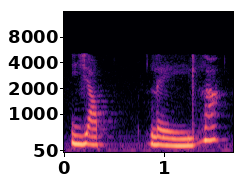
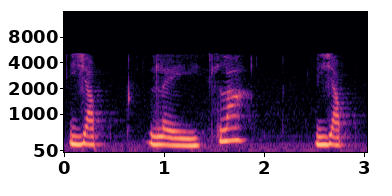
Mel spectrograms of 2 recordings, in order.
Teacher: 赚大钱。还有你去抽屉找一下钥匙在不在，广东话说你去柜桶找找看下锁匙在不在。不知道大家有没有留意，抽屉在广东话里面我们说的是柜桶，柜就是柜子的柜，桶就是水桶的桶，这个就是抽屉柜桶。找一下就是玩玩，或者是玩哈。在不在，广东话说还唔喺度，还唔喺度。好，回到啦，再举个例子，快点去洗手吧，快点去洗手啦，快点去洗手啦。普通话里的点，快点那个点，广东话可以用滴来代替。上面就是我们用啦延伸出来的一些广东话的句子，接下来我们把这些句子再复习一下，并且说一下发音的特点。好，我们先来从头开始。坐啦，坐吧，坐，坐啦，坐吧。入嚟啦，进来吧，入嚟啦。记住这个入呢，我们是闭唇音，说完入的时候上下唇要闭起来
